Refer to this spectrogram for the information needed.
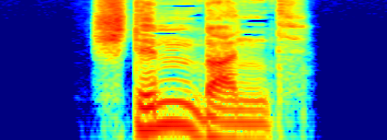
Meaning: vocal cord
- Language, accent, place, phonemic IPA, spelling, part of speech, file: German, Germany, Berlin, /ˈʃtɪmˌbant/, Stimmband, noun, De-Stimmband.ogg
